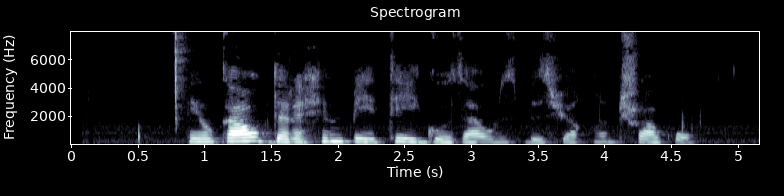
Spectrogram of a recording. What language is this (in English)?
Abkhazian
